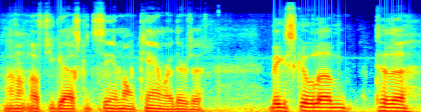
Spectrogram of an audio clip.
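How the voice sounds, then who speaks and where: A middle-aged fishing vlogger keeps up a brisk, casual, folksy chat as he fishes, his voice sitting lowish. He is outdoors on a small boat on calm water, recorded by a body-worn action camera that adds steady noise.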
